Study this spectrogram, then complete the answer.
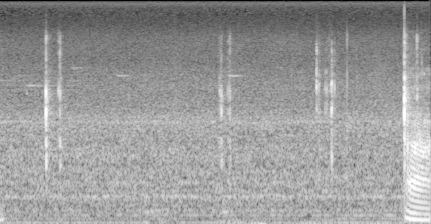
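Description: Sparse keystrokes tap on a computer keyboard while searching, a few quiet clicks in short bursts separated by pauses, ending with a sharper louder click.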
